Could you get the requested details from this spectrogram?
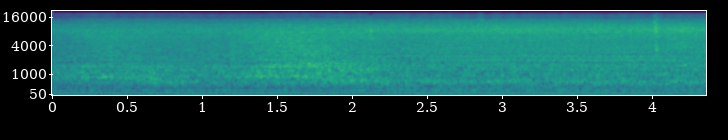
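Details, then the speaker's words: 1991 Volvo 245 (240 series), after 15 minutes parked, in park: steady fast hum with no throttle, estimated about 2200 rpm versus normal 1200; high idle from misaligned throttle position sensor. "really high idle unfortunately my tack is a little screwy right now so I can't check the idle speed but juding by my you know these funny little RPM gauges on the side of my head it's probably sitting about 2200"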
